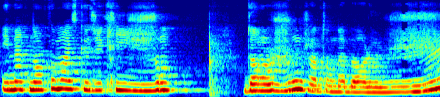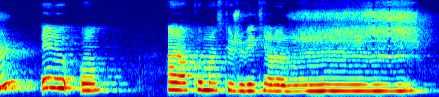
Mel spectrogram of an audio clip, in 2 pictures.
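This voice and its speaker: A woman teaching a first-grade class in a recorded online lesson, with a fairly high but mellow voice. She sounds out each syllable and letter with patient emphasis. The room is echoey, with a faint hiss behind her. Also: moderate pace. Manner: speaks to children and parents in turn.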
